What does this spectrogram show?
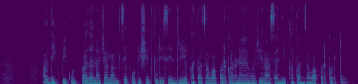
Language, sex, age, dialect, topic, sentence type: Marathi, female, 36-40, Standard Marathi, agriculture, statement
